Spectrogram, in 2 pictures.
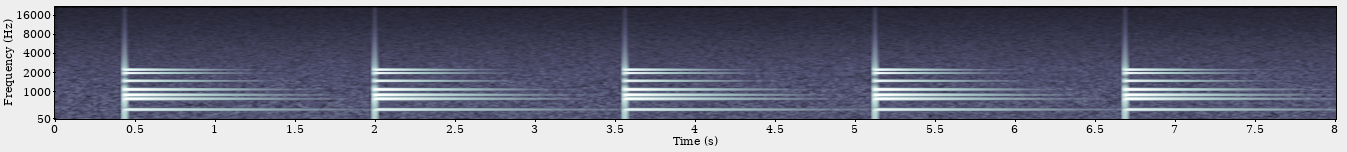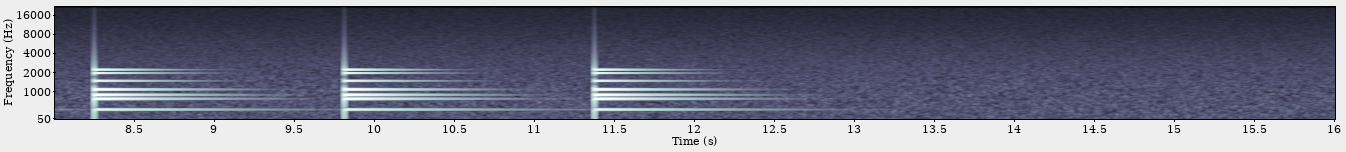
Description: Clock strike, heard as a bell. 8. Eight o'clock.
